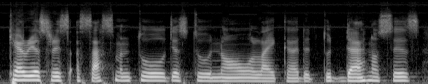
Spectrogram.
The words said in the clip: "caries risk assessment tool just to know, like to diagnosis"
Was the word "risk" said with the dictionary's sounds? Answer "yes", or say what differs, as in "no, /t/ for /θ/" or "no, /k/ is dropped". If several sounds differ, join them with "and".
no, /k/ is dropped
